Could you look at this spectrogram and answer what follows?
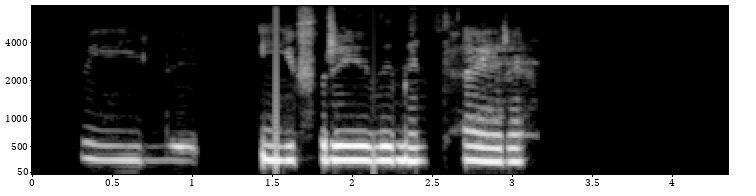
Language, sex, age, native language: Icelandic, female, 9, Icelandic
